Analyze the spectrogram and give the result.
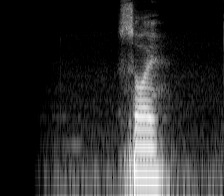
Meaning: six
- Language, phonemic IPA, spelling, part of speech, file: Assamese, /sɔj/, ছয়, numeral, As-ছয়.ogg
